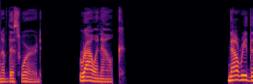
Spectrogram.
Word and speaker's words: Roanoke: Ro uh noke Roanoke Stress ro and keep a noke smooth. Ro uh noke Roanoke Practice repeatedly and you'll soon be able to say this word perfectly.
